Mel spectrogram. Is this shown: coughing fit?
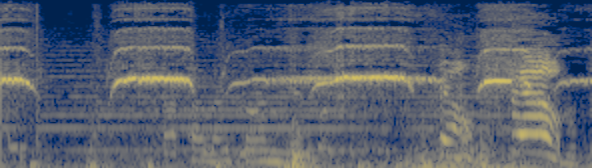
no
